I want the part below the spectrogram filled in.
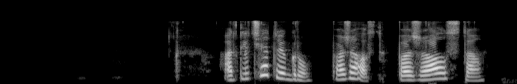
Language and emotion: Russian, neutral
